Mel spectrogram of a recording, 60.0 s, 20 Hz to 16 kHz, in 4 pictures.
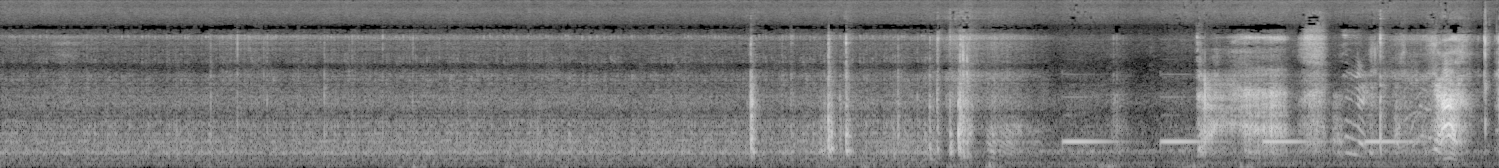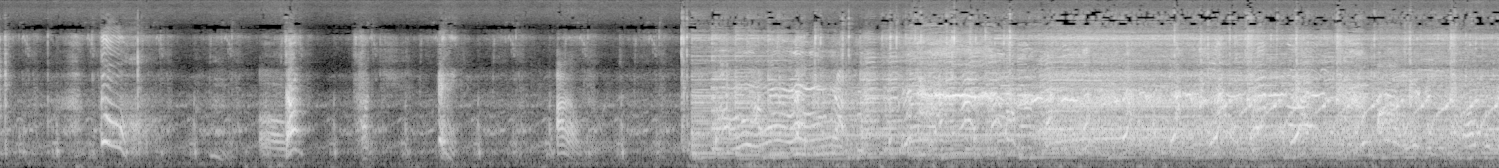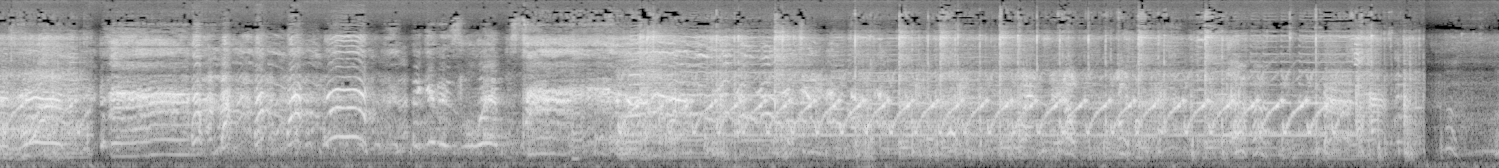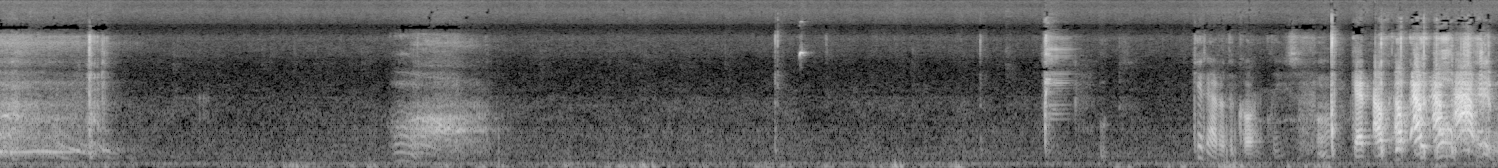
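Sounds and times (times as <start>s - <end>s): cartoon voices shrieking and yelling: 22.1s - 32.4s, 33.0s - 38.4s, 59.1s - 59.9s
cartoon character yelping: 29.9s - 32.2s, 34.8s - 37.6s.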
